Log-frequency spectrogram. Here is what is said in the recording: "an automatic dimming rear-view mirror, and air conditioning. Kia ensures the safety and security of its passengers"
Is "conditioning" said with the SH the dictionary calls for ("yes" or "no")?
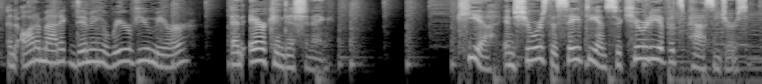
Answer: yes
